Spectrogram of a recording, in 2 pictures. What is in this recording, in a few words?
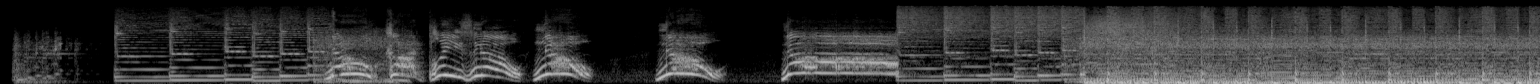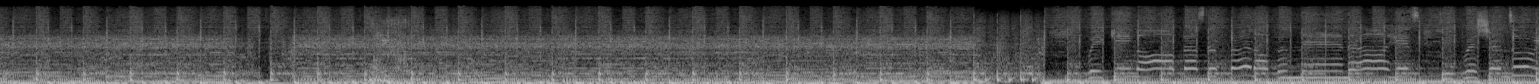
Pop Punk ver.; Clone Hero Chart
